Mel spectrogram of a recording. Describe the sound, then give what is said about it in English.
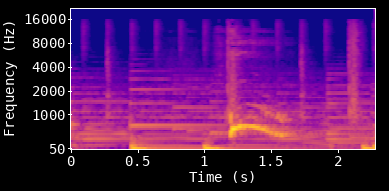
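A person imitates an owl with a single drawn-out, gliding "hoo" hoot, clear, over a steady low background with a few deep thumps. “Turn into an owl.”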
